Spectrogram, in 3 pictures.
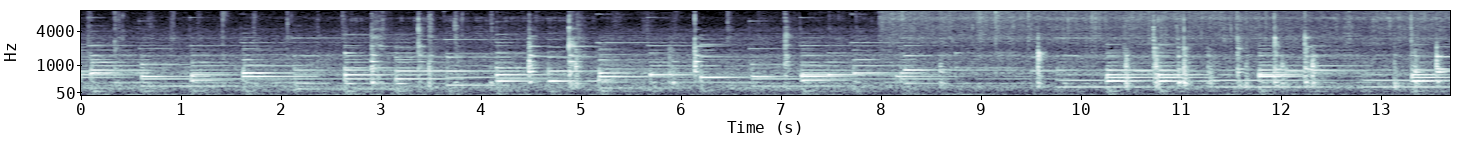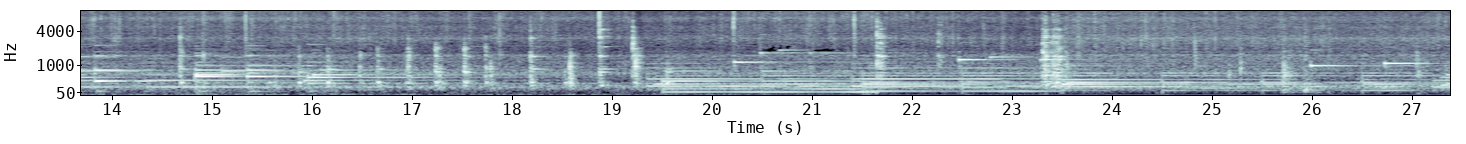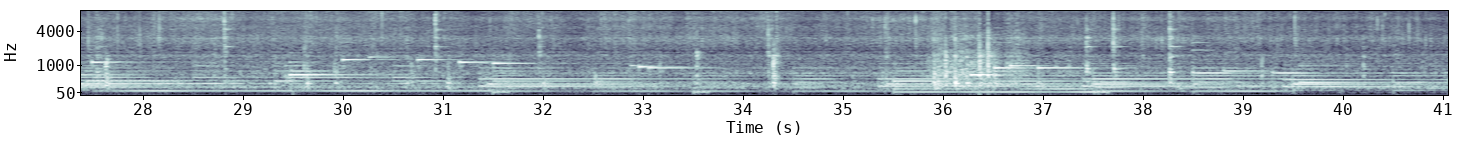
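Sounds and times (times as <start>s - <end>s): onions sizzling in a pan: 0.0s - 41.0s
soft background music: 0.0s - 41.0s
wooden spatula scraping pan: 27.0s - 32.9s, 35.4s - 38.5s.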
